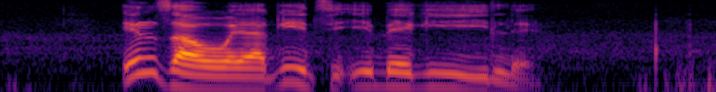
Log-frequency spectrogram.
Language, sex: Swati, male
